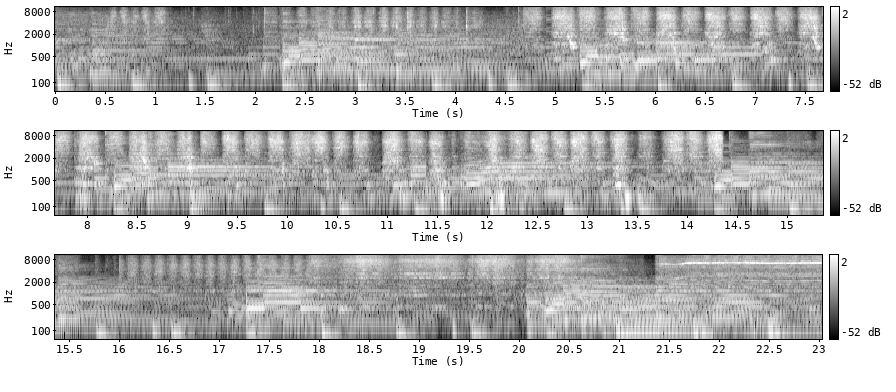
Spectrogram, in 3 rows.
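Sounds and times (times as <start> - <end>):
soft background music: 0.0 - 23.0
sandpaper rubbing on wood: 0.2 - 1.2, 2.8 - 14.4, 16.0 - 20.4.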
